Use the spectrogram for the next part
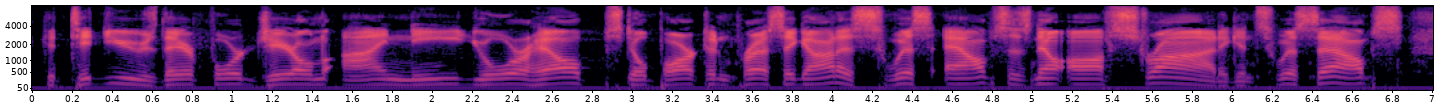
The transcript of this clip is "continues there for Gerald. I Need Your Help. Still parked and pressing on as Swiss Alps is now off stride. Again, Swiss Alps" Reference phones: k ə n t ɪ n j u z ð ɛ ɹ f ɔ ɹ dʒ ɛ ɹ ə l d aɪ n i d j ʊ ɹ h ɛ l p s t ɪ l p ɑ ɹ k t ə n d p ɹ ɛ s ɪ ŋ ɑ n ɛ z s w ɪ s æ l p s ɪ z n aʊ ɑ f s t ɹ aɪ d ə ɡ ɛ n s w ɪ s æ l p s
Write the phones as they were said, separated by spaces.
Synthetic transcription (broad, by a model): k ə n t ɪ n j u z ð ɛ ɹ f ɔ ɹ dʒ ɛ ɹ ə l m aɪ n i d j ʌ ɹ h ɛ l p s t ɪ l p ɑ ɹ k t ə n p ɹ ɛ s ɪ ŋ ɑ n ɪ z s w ɪ s æ l p s ɪ z n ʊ ɑ f s t ɹ aɪ d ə ɡ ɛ n s w ɪ s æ l p s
